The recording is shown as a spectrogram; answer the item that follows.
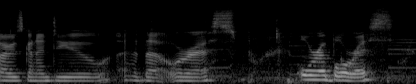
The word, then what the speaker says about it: Ouroboros: So I was gonna do the Ouroboros.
